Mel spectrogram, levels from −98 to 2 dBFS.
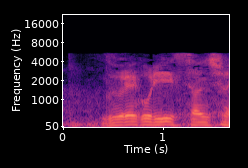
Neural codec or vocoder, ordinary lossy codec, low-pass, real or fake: codec, 16 kHz, 2 kbps, FreqCodec, larger model; MP3, 24 kbps; 5.4 kHz; fake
